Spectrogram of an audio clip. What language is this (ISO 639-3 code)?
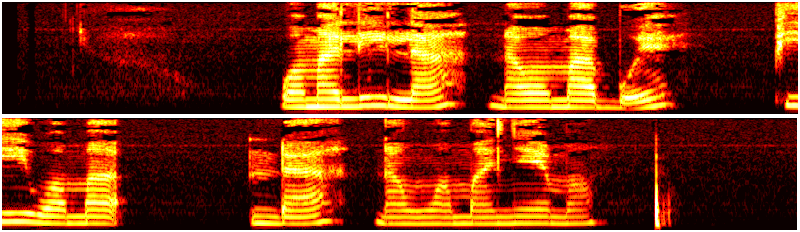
swa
